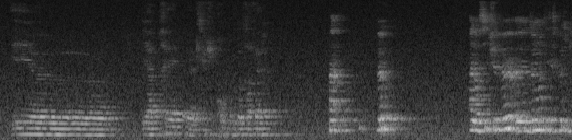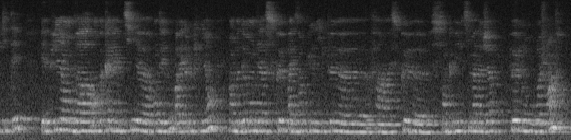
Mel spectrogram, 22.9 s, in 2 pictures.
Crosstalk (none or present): none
